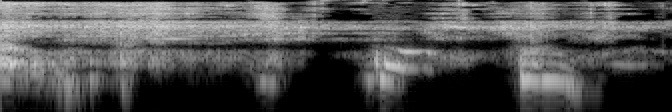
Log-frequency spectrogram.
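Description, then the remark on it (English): Small puppies whimper and whine in a few short, high-pitched bursts, each rising and falling, over a steady faint hiss with no one talking. “So let's meet some of the puppies.”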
